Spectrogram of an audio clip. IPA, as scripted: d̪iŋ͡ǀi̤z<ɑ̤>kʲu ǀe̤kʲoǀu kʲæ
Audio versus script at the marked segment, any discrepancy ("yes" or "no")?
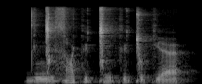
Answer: no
